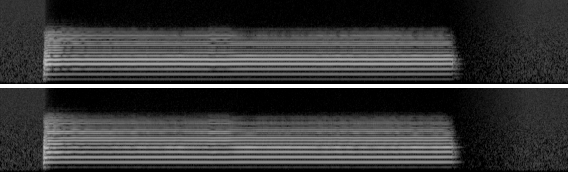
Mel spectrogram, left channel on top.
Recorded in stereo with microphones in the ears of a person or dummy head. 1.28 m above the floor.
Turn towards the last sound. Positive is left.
turn(degrees=-70)  # may be behind; listen again after turning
